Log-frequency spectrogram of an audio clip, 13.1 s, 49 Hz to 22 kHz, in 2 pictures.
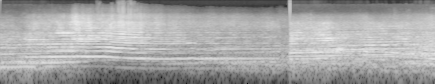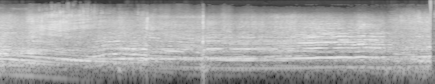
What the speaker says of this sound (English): Ryan Dunsmuir had skipped round 3 but was back for round 4 in his glorious sounding BMW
